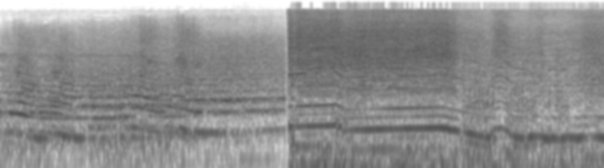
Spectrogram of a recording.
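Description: Race cars in the Tokachi Superprix round of a racing video game roar continuously, engines droning at high revs with pitch shifts as the cars gear and jostle, loud and unbroken throughout.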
